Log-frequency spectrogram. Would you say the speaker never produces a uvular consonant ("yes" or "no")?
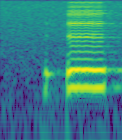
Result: yes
